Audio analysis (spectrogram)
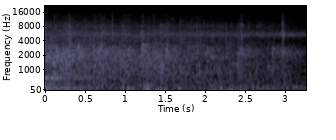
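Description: A church congregation claps during a Telugu sermon, a fairly faint but continuous patter of many hands with no speech over it.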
